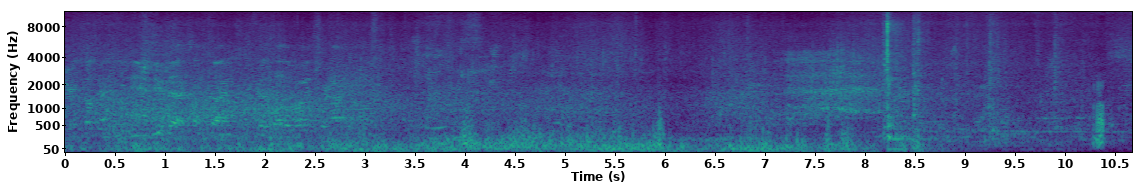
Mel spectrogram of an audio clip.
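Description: Wind buffeting and clothing rubbing on a chest-mounted camera's microphone during walking, a steady low rumble. A sharp click about eight seconds in comes as a glass shop door is pulled open, and the noise eases off towards the end.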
